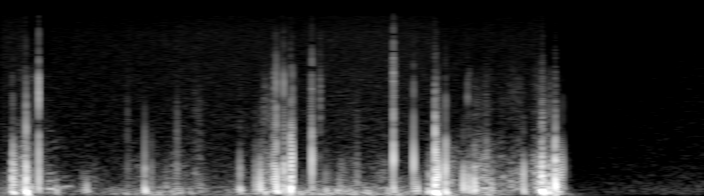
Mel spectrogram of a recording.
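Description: Irregular clicks, knocks and rubbing close to the microphone, as of hands handling the camera and hard plastic parts, cutting off suddenly about three and a half seconds in.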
